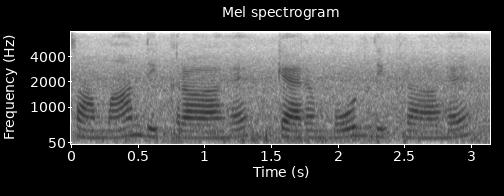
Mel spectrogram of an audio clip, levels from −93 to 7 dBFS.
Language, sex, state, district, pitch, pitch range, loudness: Hindi, female, Punjab, Pathankot, 185 Hz, 175-210 Hz, -17 LUFS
